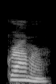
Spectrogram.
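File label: "grammar", American English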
